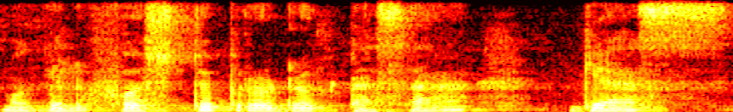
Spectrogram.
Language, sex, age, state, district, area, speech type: Goan Konkani, female, 60+, Goa, Canacona, rural, spontaneous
